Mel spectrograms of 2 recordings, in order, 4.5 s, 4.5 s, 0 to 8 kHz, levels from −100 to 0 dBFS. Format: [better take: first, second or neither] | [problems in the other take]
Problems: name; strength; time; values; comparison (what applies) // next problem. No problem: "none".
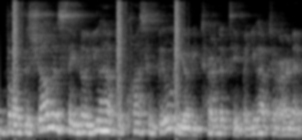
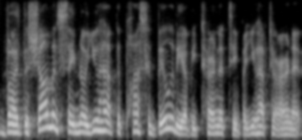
second | background sound (Tools); 13 dB below the speech // room echo; dies away in 0.7 s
